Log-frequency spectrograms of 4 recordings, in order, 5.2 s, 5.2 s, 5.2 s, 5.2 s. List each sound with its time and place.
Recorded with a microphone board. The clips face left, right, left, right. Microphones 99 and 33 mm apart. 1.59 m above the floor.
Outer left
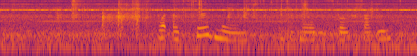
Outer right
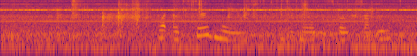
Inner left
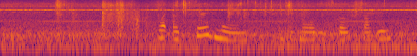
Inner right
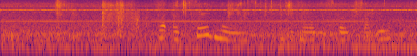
2.0 s a woman speaking: 10° left (ahead or behind)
